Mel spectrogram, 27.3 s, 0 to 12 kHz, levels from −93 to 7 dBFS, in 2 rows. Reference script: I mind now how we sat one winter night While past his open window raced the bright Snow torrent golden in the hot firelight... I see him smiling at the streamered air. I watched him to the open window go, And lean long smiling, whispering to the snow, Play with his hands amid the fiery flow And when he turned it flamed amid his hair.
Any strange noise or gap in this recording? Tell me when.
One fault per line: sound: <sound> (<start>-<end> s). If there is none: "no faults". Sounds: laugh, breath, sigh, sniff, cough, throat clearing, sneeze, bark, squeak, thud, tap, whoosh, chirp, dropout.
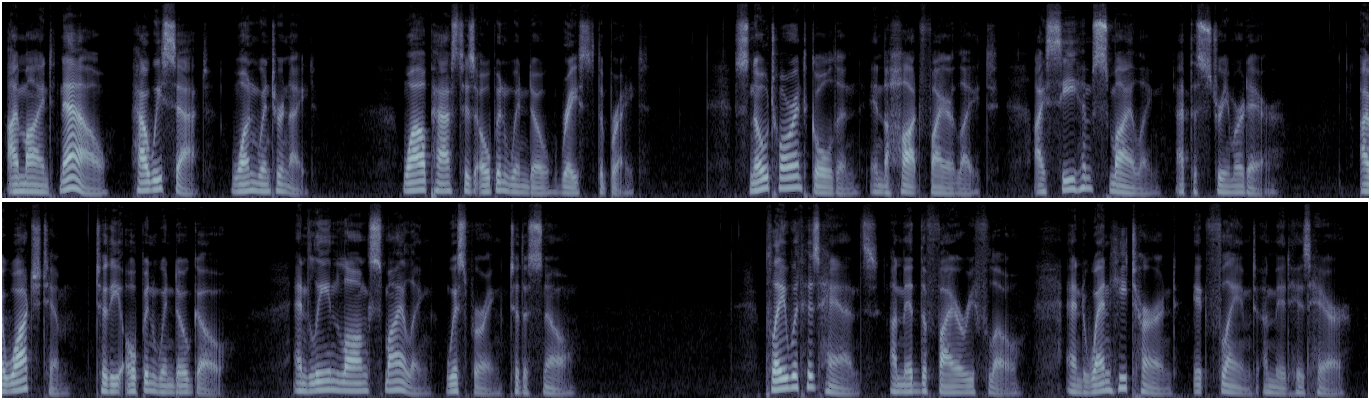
no faults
